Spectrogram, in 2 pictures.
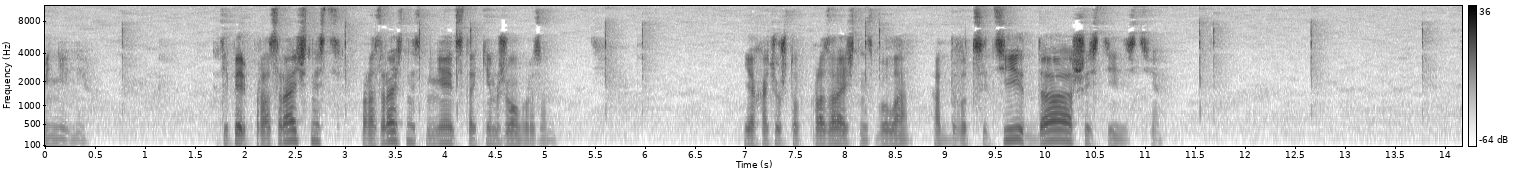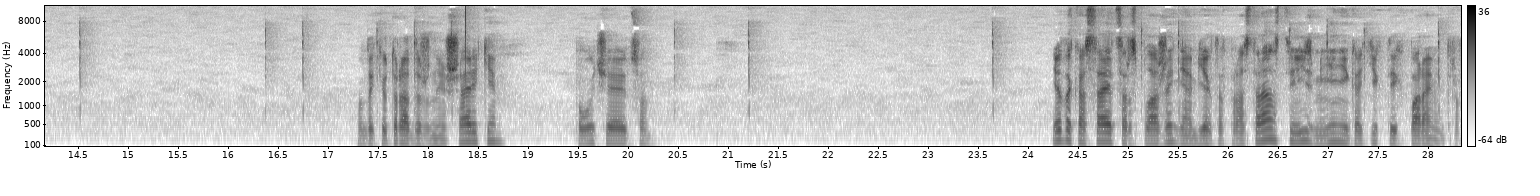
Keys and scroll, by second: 1.6 t, 9.2 KP_2, 9.4 KP_0, 9.6 Tab, 10.2 KP_6, 23.2 F2.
